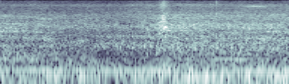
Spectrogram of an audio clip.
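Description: Steady low mechanical hum with a faint hiss of outdoor background noise, and one faint click about one and a half seconds in.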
